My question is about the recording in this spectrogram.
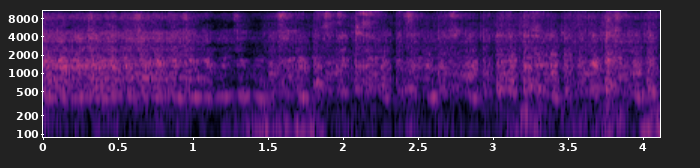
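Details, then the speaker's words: Ford XP Falcon sitting about 35 years, first start attempt on fresh petrol: uneven, lumpy cranking with an occasional half-catch that never takes; spark present, owner suspects low compression, plugs and borescope check next. "Like, it was just sort of trying to fire, so we know we're getting spark and whatnot, but it just seems like the compression's really low."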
